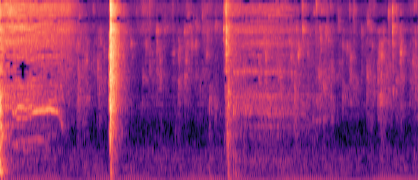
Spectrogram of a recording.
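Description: A man's short breathy laugh right after swallowing a mouthful of whisky, followed about a second in by one sharp click and a fainter one just after two seconds.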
